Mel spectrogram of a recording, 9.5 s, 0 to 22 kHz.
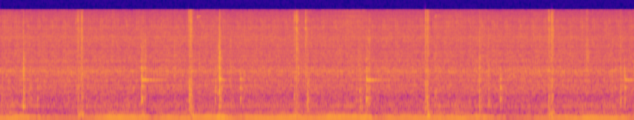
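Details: New 2017 Ford Mustang V6 automatic, about 580 miles: sharp uneven clunks about once a second over idle when engaging gears, suggesting driveline slack; source undetermined.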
